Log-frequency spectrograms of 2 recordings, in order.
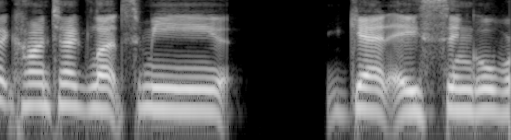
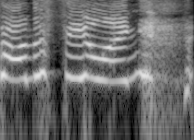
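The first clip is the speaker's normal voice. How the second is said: very high, shrill, in-character yell. Warning the party in character about a creature: yelling in character. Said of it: "I yell".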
